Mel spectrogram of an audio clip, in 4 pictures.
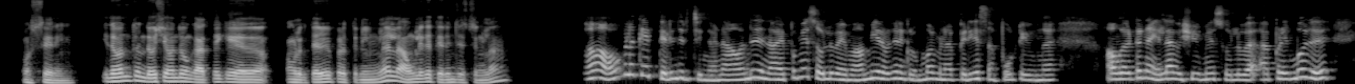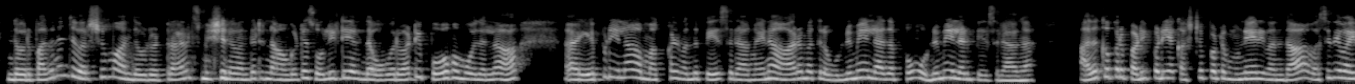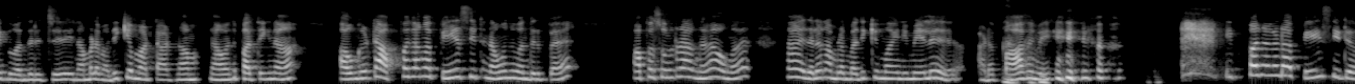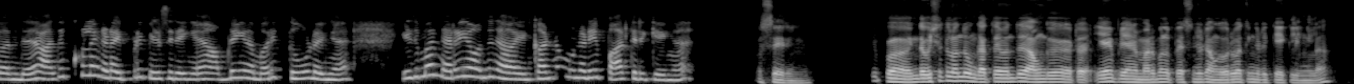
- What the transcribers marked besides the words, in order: in English: "சப்போர்டிவ்ங்க"; in English: "ட்ரான்ஸ்மிஷன"; laugh; laugh; laughing while speaking: "இப்ப தானடா பேசிட்டு வந்தேன். அதுக்குள்ள என்னடா இப்டி பேசுறீங்க? அப்டிங்கிற மாரி தோணுங்க"
- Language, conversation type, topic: Tamil, podcast, மாறுதல் ஏற்பட்டபோது உங்கள் உறவுகள் எவ்வாறு பாதிக்கப்பட்டன?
